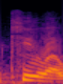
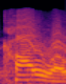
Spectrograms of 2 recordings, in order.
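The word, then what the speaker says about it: Kyllo: mr kylo who really it's too bad he didn't pronounce his name kilo which would have made the case much more interesting but he pronounced it kylo as opposed to kilo which was a case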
